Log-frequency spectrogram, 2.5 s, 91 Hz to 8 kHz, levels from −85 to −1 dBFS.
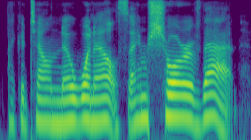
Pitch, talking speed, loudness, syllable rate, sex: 165 Hz, 265 wpm, -16 LUFS, 5.9 syllables/s, female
